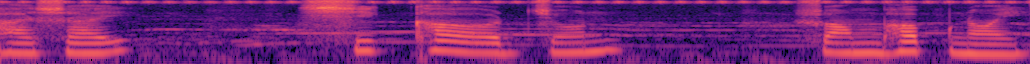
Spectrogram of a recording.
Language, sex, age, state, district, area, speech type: Bengali, female, 18-30, West Bengal, Dakshin Dinajpur, urban, spontaneous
